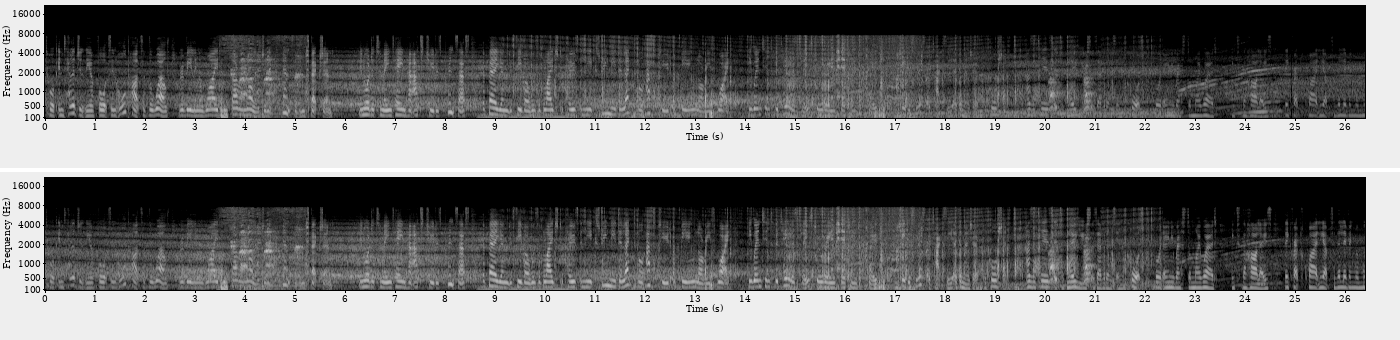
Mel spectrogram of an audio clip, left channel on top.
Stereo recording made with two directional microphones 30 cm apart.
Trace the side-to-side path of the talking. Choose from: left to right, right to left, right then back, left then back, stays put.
left to right.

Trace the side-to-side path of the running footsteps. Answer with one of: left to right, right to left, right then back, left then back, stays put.
left to right.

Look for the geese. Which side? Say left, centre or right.
centre.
